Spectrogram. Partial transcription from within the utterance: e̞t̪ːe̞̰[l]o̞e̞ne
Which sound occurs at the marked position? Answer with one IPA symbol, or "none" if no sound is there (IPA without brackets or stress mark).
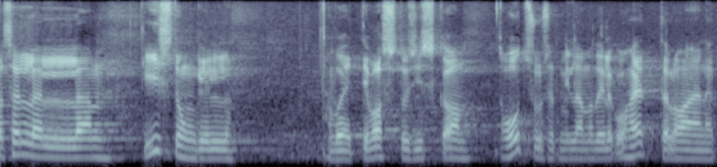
l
